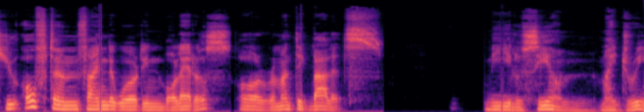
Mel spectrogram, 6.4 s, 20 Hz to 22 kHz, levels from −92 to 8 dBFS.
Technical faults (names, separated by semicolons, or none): gap between stream segments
